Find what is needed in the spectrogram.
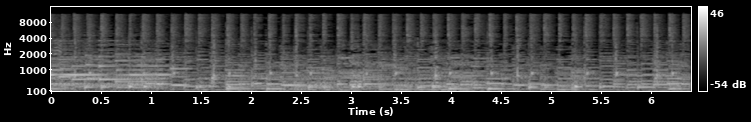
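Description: Salsa band recording in an instrumental passage: piano lines over a bass line, with a fast, even pattern of sharp percussion ticks.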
